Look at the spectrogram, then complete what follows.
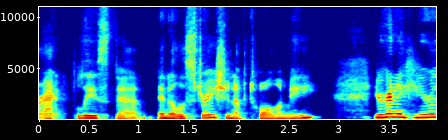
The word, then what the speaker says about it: Ptolemy: least an illustration of Ptolemy you're going to hear this name Ptolemy with a silent p um because he was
